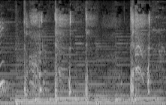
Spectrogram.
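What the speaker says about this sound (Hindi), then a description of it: "खांसी" Several sharp coughs in a row, close and fairly loud, with a steady low hum running underneath.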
